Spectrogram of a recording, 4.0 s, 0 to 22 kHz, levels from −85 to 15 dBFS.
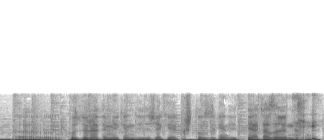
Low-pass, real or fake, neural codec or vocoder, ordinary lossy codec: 7.2 kHz; real; none; none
